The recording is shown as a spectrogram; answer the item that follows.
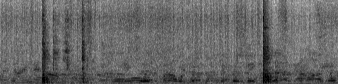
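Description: A metal ladle clanking against a steel wok as rice noodles are stir-fried: three sharp strikes, about half a second in, about a second in, and just past three seconds, over a low frying sizzle.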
